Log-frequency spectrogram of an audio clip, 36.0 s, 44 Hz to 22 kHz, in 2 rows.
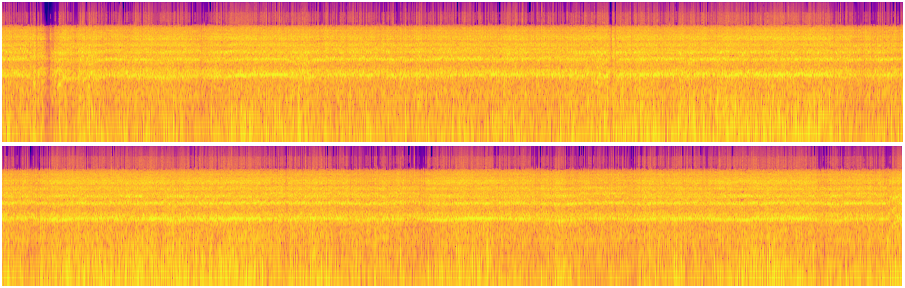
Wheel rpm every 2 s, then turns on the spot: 170, 210, 220, 220, 220, 230, 230, 230, 220, 230, 230, 230, 230, 230, 220, 230, 230, 230.
none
